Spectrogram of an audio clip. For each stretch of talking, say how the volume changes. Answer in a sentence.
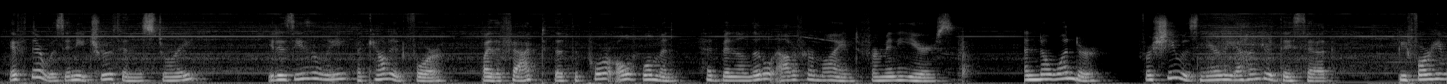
You can hear the talking from 0.1 to 9.6 s, at a steady volume; and from 10.2 to 14.4 s, getting quieter.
